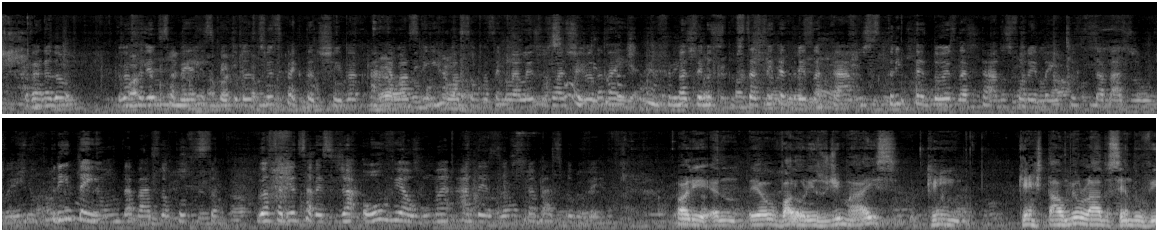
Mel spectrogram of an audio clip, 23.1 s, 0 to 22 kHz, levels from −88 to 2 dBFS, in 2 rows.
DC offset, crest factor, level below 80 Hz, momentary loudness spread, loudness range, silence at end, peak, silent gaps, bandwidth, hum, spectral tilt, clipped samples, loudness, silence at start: under 0.1%; 20 dB; -54 dBFS; 14 LU; 9 LU; 0 s; -10 dBFS; none; 14.5 kHz; none; -6 dB/octave; under 0.1%; -31 LUFS; 0 s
